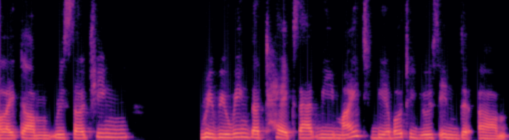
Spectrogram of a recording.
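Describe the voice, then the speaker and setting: A Thai woman, whose first language is Thai, presents academic research in English with a clear Thai accent. She speaks carefully and haltingly, often pausing on fillers and restarting phrases. Her voice sits in an ordinary middle pitch and comes through a video call. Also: darkish tone, lo-fi sound. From Thailand. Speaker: university lecturer presenting research.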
